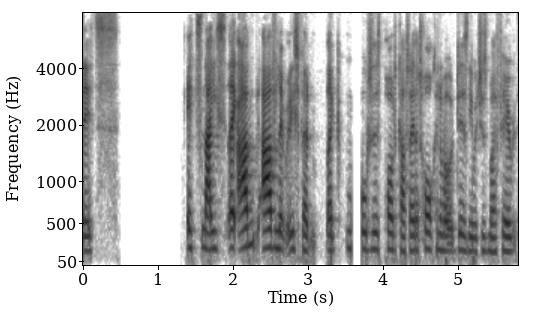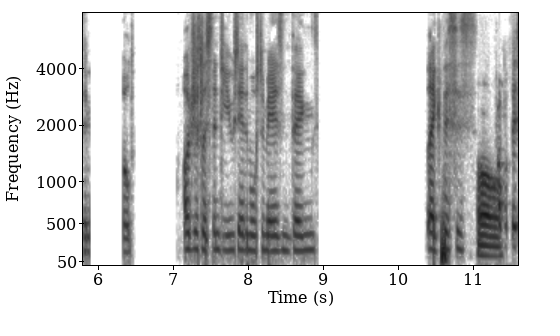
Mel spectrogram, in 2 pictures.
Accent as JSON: {"language": "English", "town": "Newcastle upon Tyne", "region": "North East England", "country": "United Kingdom", "said": "I'm from a little town called Newcastle"}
